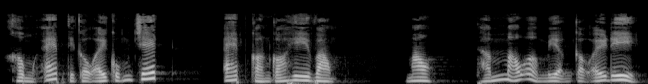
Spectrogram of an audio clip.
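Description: A woman's voice: low voice, animated, a little slow, dry recording, clean studio sound. A woman voicing a stern old village man who barks curt, scolding orders. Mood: gruff urgent.

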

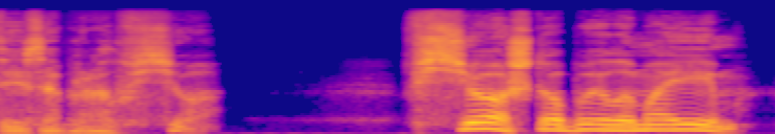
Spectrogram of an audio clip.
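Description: A bitter old man hollers his grievances in a hoarse, high, strained voice, as a male audiobook reader puts him on. The delivery is slow and dragged out, with a gravelly crackle under every word. The recording is close and dry. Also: big pitch swings, dry recording, exaggerated voice. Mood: anguished, furious. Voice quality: hoarse yelling. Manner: shouting, sobbing, accusing. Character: bitter, furious older man, the narrator's resentful brother. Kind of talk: audiobook character reading.

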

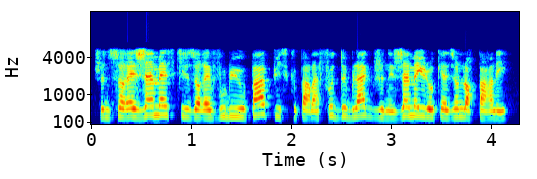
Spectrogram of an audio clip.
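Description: A woman's voice: mid-range voice, fairly even intonation, fast, muffled recording, close to an everyday voice. Woman voicing a stubborn, bitter teenage boy. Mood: curt. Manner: curt, determined.

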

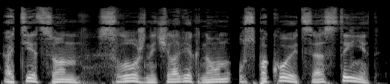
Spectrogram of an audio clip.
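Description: A man voices a proud, defiant middle-aged mother who answers sharply, pitching his natural-sounding voice above his own. The sound is mid-range, moderately paced, and a little mellow, in a dry, clean studio recording.

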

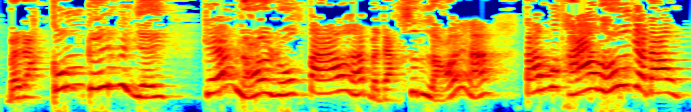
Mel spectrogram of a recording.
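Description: Shrill, menacing old spirit, put on by a woman storyteller; very high, strained and loud in a folk ghost tale. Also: sing-song, a little fast, full character voice. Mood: furious. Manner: shrill, menacing, shouting threats. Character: vengeful old female spirit possessing a young man.

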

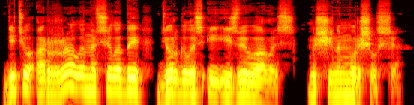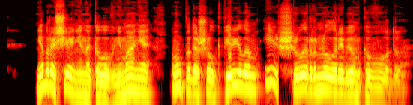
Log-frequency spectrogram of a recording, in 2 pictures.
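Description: Man reading an audiobook with lively intonation. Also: mid-range voice, normal speed. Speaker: audiobook narrator. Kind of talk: scripted narration.

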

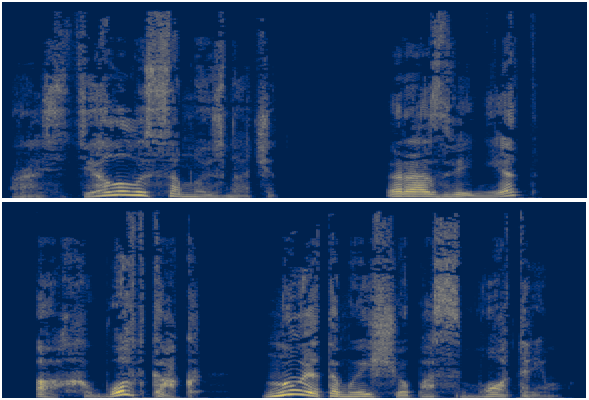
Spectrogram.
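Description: A woman's voice: low-pitched, very animated, takes it slowly, husky, no room sound, studio quality, full character voice. A woman voicing a brusque, jealous young suitor with a hot temper in an audiobook. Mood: indignant. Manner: brusque, challenging.

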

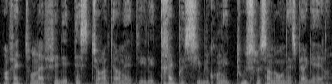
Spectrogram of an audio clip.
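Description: An actor playing a pedantic adult clone in a radio drama, hesitant and nitpicking about grammar. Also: male voice, low-pitched, normal speed, a little hiss or hum, natural voice.

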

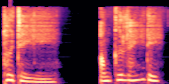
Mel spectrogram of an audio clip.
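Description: A woman's voice: mid-range voice, expressive, normal speed, warm tone, slightly rough, no room sound, studio quality, faint music behind. A woman voicing a starving, poor old woman in an audiobook story, speaking weakly and pleading. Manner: weak, pleading.

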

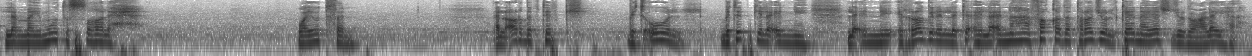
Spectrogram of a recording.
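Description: A man's voice: on the high side, fairly even intonation, normal speed, long pauses, a little mellow, slight background noise. A man with an Egyptian Arabic accent preaching a religious lesson, firing rhetorical questions and answering them himself with passion.

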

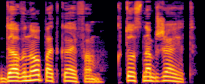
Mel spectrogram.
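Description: Woman doing a slow growling club owner. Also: lowish voice, no room sound, studio quality. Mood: menacing. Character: stern menacing male club owner.

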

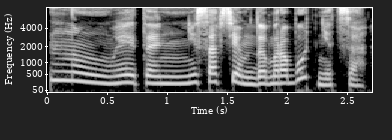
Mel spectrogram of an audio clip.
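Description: A shy, weary young heroine from an audiobook, speaking in a fairly high voice, as a woman narrator reads her. The recording is close and dry. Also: lively intonation, measured pace, no echo. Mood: weary, embarrassed. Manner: weary, embarrassed, soft. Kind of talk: audiobook character reading.

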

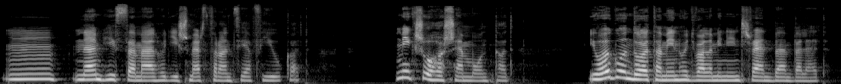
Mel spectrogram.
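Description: A woman voicing a nosy, excitable teenage schoolgirl who keeps pressing with questions in an audiobook. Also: mid-range voice, natural voice. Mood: prying. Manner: insistent, prying questions. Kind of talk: audiobook character voice.

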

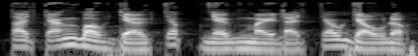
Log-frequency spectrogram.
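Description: A man's voice: low voice, quick pace, natural voice. A man voicing a furious, scornful older clan elder who barks contemptuous commands.

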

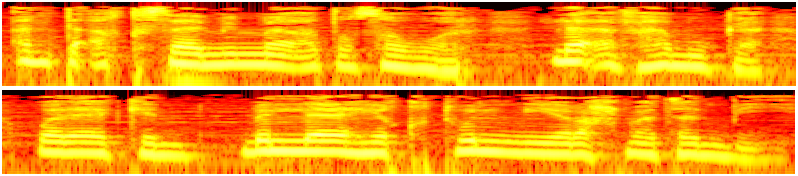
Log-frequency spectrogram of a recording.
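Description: A man's voice: a little high, a little fast, mellow, husky, soft background music. A male narrator voicing a desperate, weary young woman who pleads and reproaches. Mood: pleading. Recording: dull lo-fi audio.

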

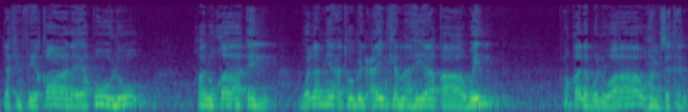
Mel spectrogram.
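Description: A man teaching a classroom lecture, drawing out words slowly and quizzing his students. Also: fairly high pitch, fairly even intonation, mellow. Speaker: teacher of Arabic morphology. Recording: echoey hall with faint noise.

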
